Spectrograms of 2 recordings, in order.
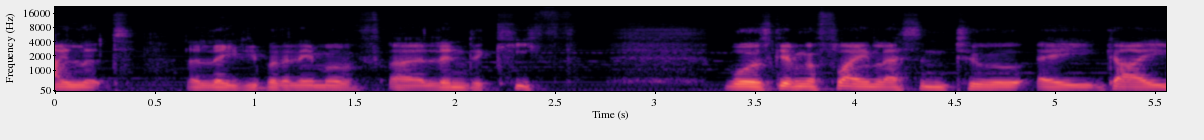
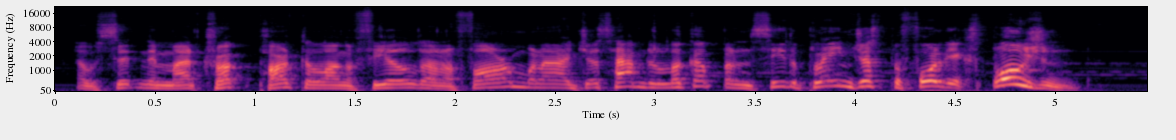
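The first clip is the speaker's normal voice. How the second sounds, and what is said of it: Put-on mid-Atlantic accent. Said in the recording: “Is this mid-Atlantic accent?”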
